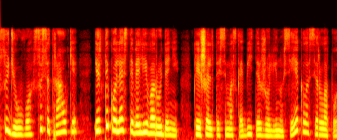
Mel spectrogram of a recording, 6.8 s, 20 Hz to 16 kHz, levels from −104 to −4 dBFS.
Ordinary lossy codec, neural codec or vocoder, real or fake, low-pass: AAC, 96 kbps; none; real; 7.2 kHz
